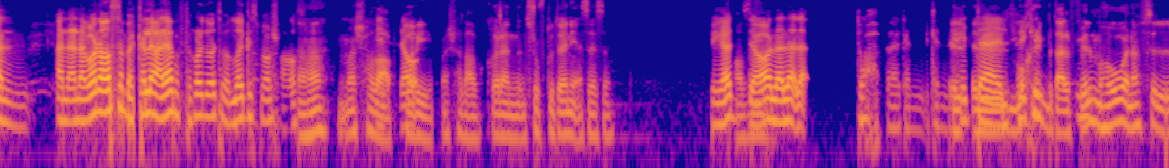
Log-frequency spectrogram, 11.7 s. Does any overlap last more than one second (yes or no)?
yes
